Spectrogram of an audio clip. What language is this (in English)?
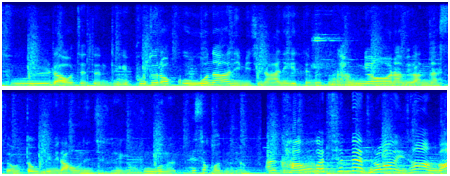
Korean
